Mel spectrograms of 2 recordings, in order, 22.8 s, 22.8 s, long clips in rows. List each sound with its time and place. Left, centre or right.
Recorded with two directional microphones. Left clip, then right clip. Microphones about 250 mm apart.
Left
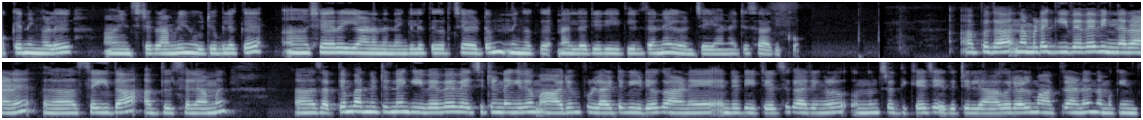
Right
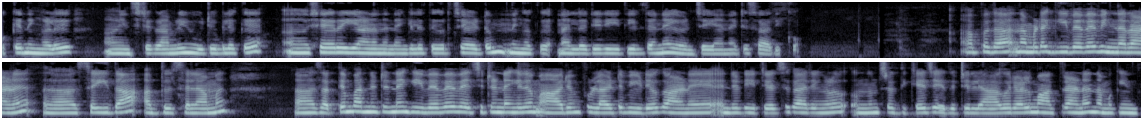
0.3 s speech: centre
9.6 s a woman's voice: centre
